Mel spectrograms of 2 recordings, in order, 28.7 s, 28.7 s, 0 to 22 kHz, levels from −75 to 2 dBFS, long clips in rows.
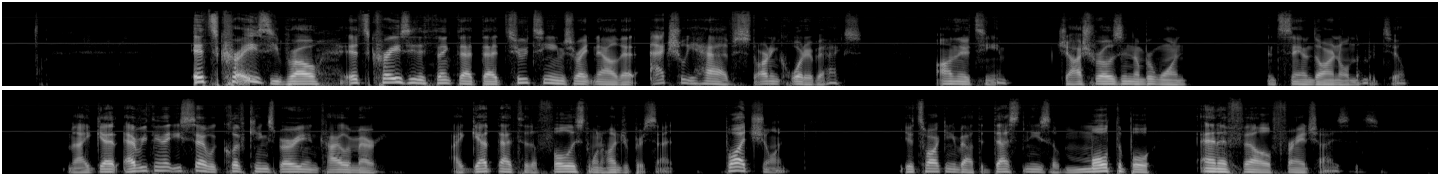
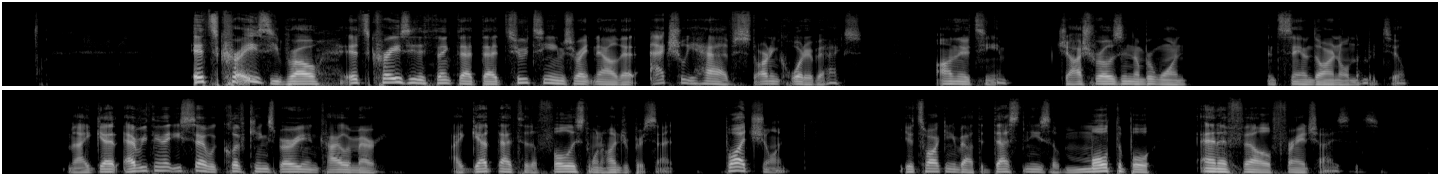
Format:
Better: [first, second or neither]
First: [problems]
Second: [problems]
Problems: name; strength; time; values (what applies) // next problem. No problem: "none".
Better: second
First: high-pitched whine; faint; throughout; 3 kHz, 30 dB below the speech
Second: none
